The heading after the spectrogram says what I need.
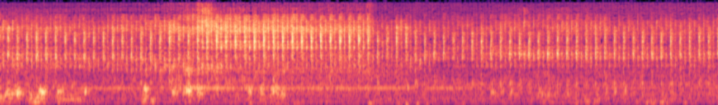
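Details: Skoda Fabia at idle, sharp regular metallic ticking about two and a half per second; engine knock, cause still being searched for.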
